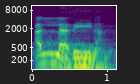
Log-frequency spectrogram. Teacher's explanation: ذال کے اندر سیٹی کی آواز نہیں آئے گی،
